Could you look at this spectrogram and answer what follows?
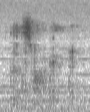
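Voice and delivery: a dry, hushed aside; grim whisper. Real, not acted. Narrator to audience about the fall, whispered. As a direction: whisper it like bad news.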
